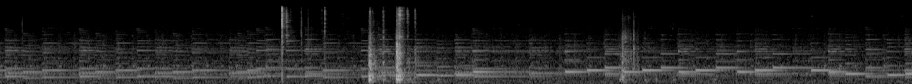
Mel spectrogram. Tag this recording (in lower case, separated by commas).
music, outside, urban or man-made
